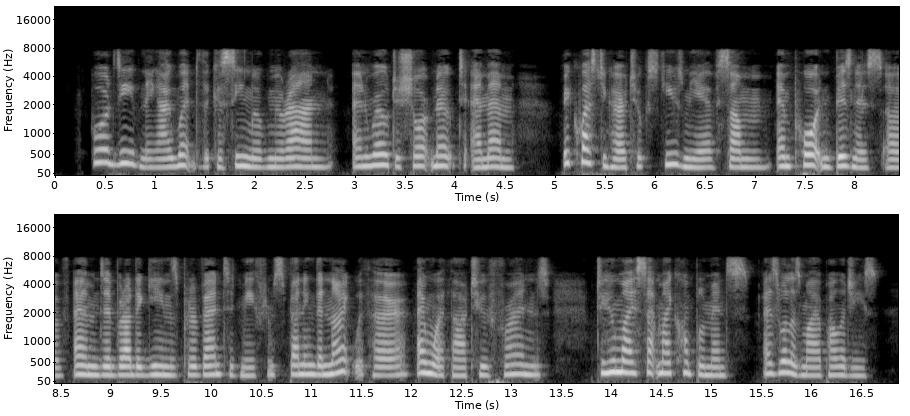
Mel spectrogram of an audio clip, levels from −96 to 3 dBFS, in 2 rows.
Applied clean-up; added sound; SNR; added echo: neural mask model DeepFilterNet 3.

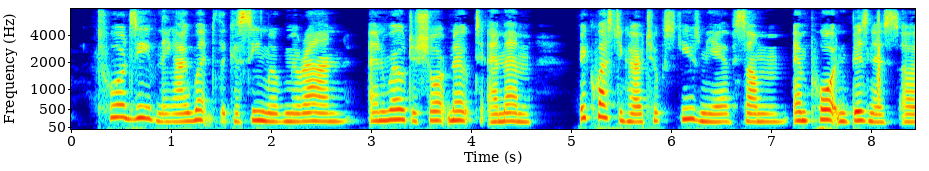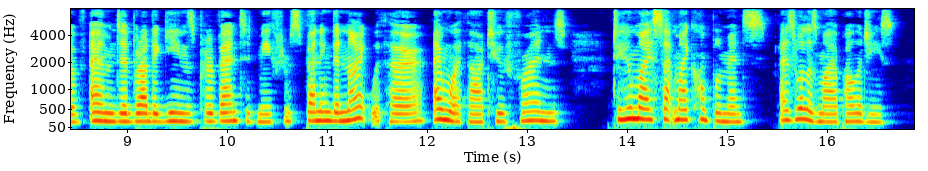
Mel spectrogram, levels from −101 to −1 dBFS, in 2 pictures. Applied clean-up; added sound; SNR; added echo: classical method log-MMSE.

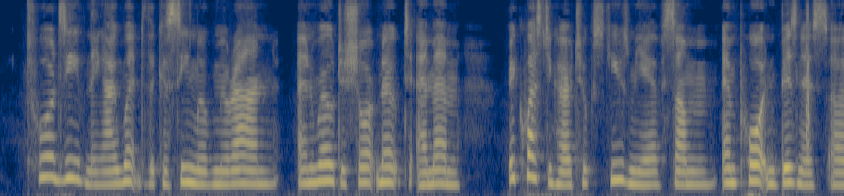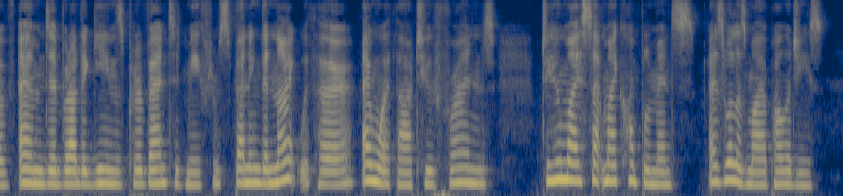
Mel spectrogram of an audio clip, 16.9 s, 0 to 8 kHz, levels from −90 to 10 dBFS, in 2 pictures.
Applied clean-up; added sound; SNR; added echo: none; Clapping; 18 dB; none.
